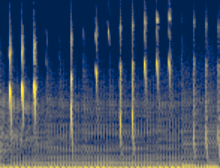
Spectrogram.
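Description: Quiet electronic music fading out: a fast run of short synthesizer blips, about eight a second and jumping in pitch, over a low drone.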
